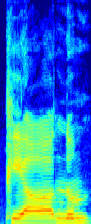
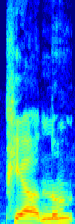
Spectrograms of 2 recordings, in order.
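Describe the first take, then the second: The two takes are said the same way.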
